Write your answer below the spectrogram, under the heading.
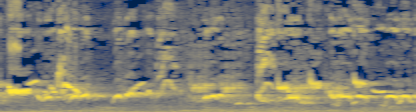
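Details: Borneo White-rumped shama singing with rich mimicry, used as a lure for non-singing shamas: continuous loud, rolling warbled whistles with rasping overtones, in two long phrases.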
